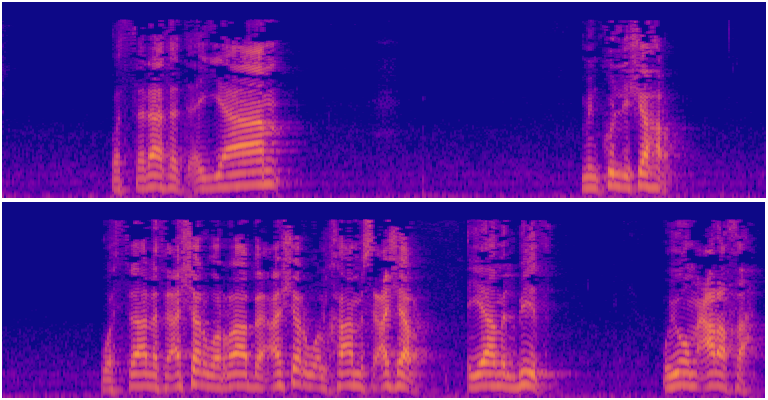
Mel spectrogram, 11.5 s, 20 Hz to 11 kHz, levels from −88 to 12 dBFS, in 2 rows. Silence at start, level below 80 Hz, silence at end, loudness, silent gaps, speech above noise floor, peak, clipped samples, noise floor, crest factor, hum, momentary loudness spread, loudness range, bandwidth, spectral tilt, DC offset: 0.85 s; -60 dBFS; 0.05 s; -23 LUFS; none; 38 dB; -4 dBFS; under 0.1%; -61 dBFS; 22 dB; none; 15 LU; 7 LU; 8.8 kHz; -4.5 dB/octave; under 0.1%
